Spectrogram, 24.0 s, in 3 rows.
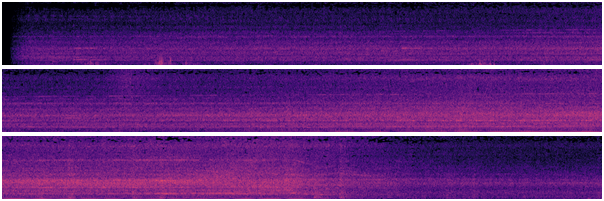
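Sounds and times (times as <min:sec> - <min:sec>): train rumble and hum: 0:00.2 - 0:24.0.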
